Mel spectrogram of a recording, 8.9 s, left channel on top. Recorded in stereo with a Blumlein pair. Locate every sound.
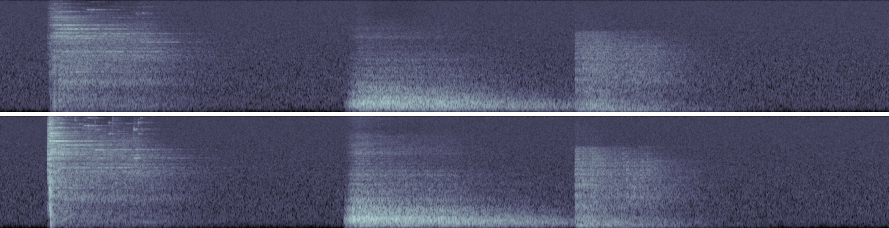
0.5 s breaking glass: 50° right, 4 m
3.4 s breathing: 55° right, 3 m
5.8 s an explosion: 20° right, 4.5 m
